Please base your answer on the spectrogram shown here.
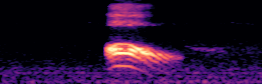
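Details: A crow near water around sunset under clearing skies gives one harsh, hoarse caw that slides slightly downward, lasting under half a second, against a quiet background. It seemed to answer a person's imitated caw, possibly as a warning.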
